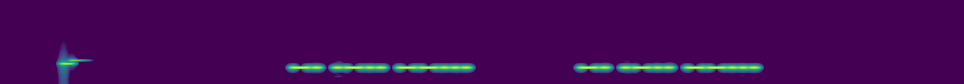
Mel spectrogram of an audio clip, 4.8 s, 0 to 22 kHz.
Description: Morse code, heard as a keyed tone, about 46 wpm, 700 Hz. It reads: NL7 NL7
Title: USA Call Sign Prefixes - Repeated 2x - 45wpm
